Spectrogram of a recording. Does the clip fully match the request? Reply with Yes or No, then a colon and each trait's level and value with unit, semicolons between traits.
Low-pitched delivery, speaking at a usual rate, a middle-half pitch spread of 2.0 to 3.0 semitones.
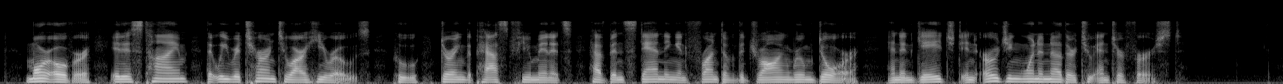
Yes: low, 110 Hz; average, 165 wpm; narrow, 2.6 semitones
